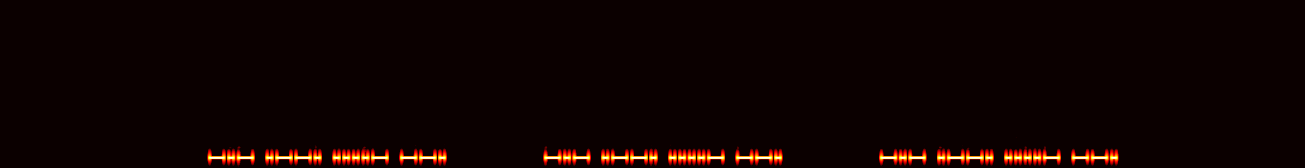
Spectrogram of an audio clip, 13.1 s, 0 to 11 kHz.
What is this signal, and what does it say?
Morse code, heard as a keyed tone, about 25 wpm, 700 Hz. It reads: KP4G KP4G KP4G
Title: DXCC-100 Call Signs - 4 Characters - Repeated 3x - 25wpm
